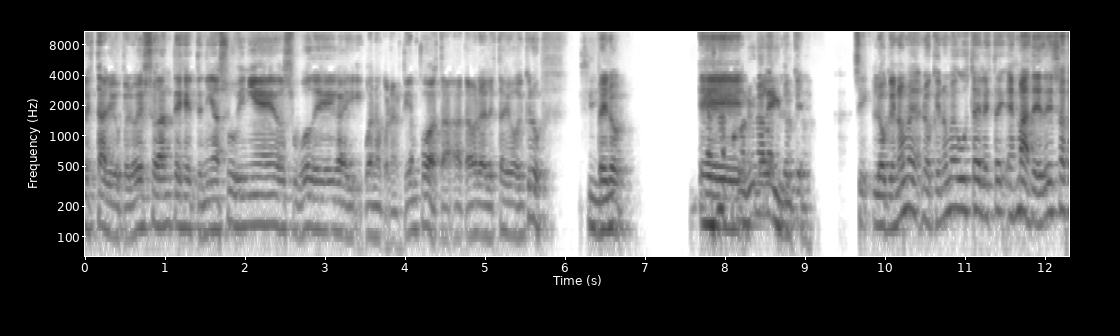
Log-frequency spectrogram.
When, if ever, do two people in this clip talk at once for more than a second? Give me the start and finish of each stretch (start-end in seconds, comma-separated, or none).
7.7-9.2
